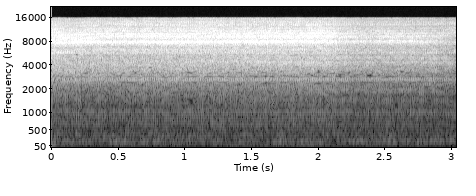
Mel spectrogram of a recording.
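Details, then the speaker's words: Centri Cobra tattoo machine with Switch at 9 volts, running free; fast steady buzz with light rattling tick as armature taps the magnet, harmless unless at about 12 volts. Normal unloaded run. "It just means it's basically banging into the magnet, but it's not going to destroy it or damage it unless you're running at like 12 volts."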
